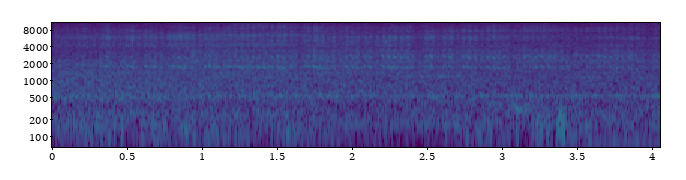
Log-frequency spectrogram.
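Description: A toy train motor whirs as it rolls along a plastic track.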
